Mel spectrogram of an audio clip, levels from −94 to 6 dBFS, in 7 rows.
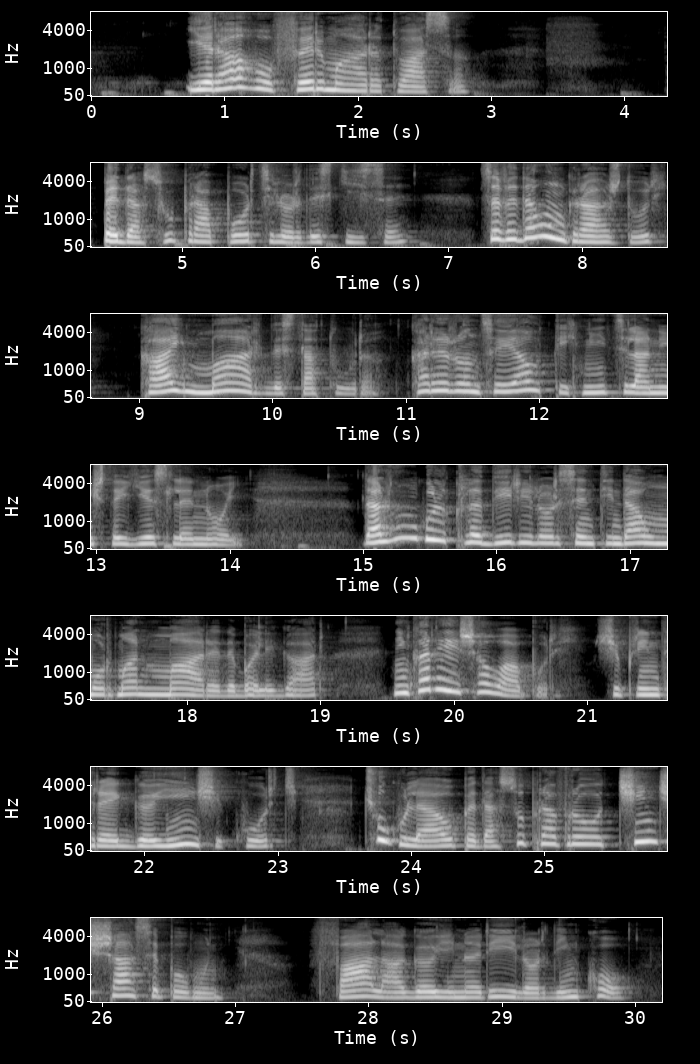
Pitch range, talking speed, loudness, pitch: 195-255 Hz, 105 wpm, -16 LUFS, 215 Hz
